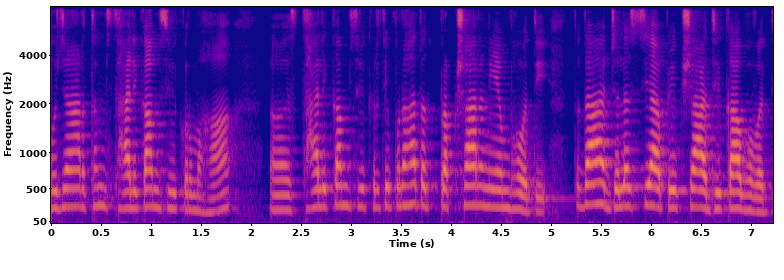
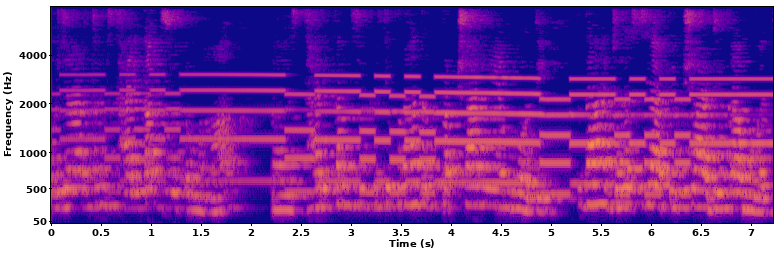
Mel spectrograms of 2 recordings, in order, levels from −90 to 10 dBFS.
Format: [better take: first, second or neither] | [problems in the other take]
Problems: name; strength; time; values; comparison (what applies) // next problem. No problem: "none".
first | noise reduction (classical method WPE with log-MMSE)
